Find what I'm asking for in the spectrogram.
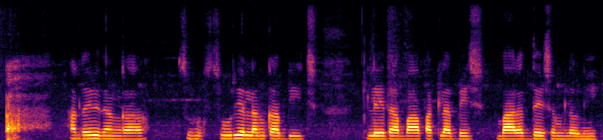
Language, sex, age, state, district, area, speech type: Telugu, female, 45-60, Andhra Pradesh, Guntur, urban, spontaneous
